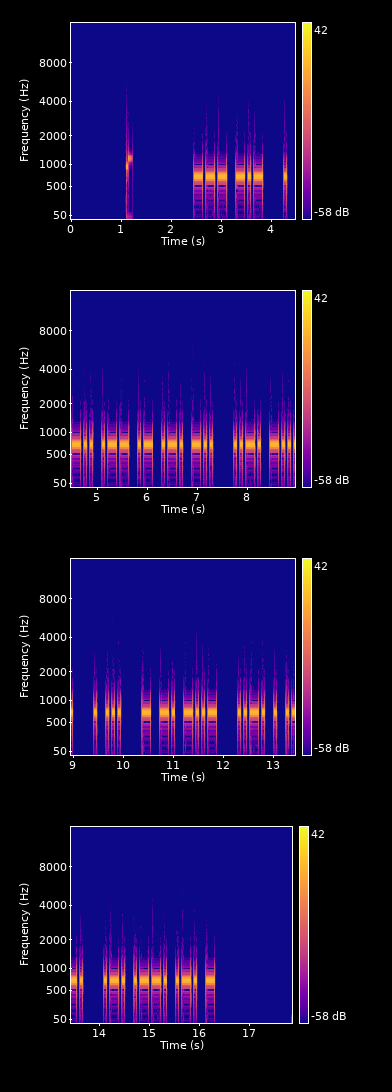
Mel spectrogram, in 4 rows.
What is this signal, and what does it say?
Morse code, heard as a keyed tone, about 20 wpm, 700 Hz. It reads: OK EDWARD FB ES TNX FER RPRT
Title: Practice QSO - Exchange 2 - Info - 20wpm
